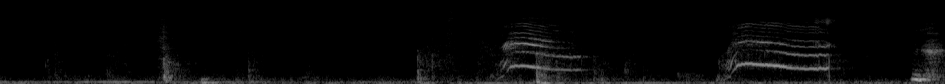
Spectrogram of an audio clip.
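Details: Domestic cat named Odeko, indoors, meowing as if trying to say something: two drawn-out, wavering meows in the second half, the first rising then falling, the second longer and level, over a low room hum.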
